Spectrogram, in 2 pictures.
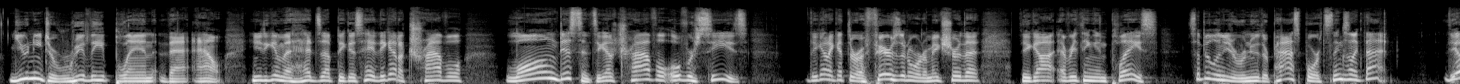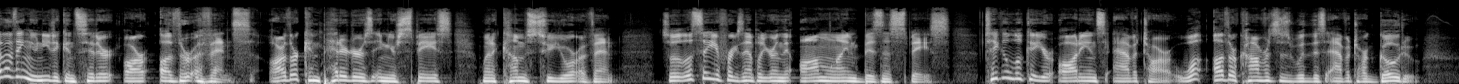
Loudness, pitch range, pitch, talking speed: -11 LUFS, 145-195 Hz, 165 Hz, 210 wpm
